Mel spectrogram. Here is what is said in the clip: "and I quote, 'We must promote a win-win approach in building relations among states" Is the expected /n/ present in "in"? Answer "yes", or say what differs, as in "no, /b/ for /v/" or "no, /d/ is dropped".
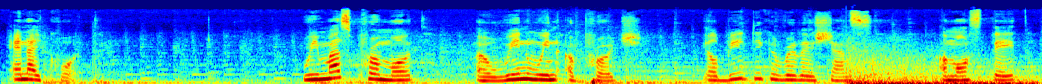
no, /l/ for /n/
